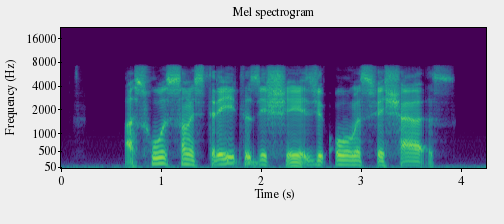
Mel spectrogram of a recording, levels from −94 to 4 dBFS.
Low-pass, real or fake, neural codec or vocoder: 7.2 kHz; fake; autoencoder, 22.05 kHz, a latent of 192 numbers a frame, VITS, trained on many speakers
